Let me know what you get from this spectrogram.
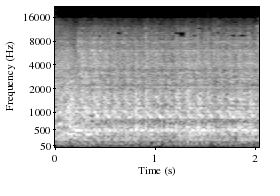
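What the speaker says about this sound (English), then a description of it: "Engines were revving and sparks were flying at Bay College for the annual Skills USA Region 4 competition" Vehicle engine running hard in a workshop at a Skills USA regional student automotive competition at Bay College, a dense continuous roar held at steady loudness, close and without talk.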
